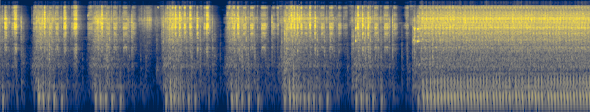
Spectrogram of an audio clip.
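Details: First-generation Honda Revo carburetor motorcycle that starts hard and dies when throttled, spark plug ignition checked normal: engine catches and dies about five times before a rough idle; cause a clogged carburetor jet.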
